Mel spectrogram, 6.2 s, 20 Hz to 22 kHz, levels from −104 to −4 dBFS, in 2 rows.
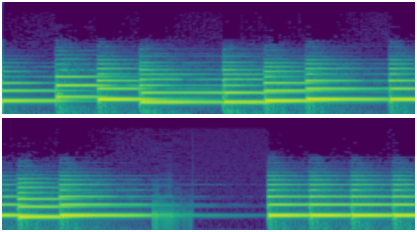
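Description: At 4.22 s the sound goes robotic for about 0.3 s, up to 4.52 s. It's a stiff, metallic buzz locked at about 67 Hz that only loosely tracks what was going on underneath. That's the repeated-short-buffers kind of robotic sound. The likely cause is new audio not arriving in time, so playback kept looping a chunk of roughly 15 ms (one cycle of that buzz). Most of that stretch is repeats rather than fresh audio.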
